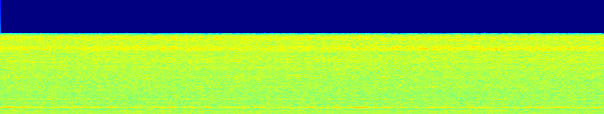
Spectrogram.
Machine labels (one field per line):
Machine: fan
